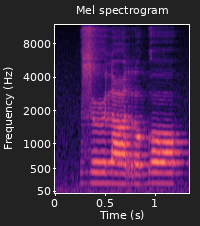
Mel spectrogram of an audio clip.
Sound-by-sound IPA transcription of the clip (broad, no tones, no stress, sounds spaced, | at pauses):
z ə˞ l ɑː r ɔ ɡ ɔ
